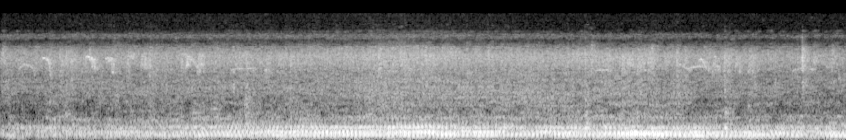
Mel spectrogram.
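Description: Faint high bird chirps in short runs, a cluster about a second in and a few more near the end, over a low steady hum that grows louder after the first couple of seconds.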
